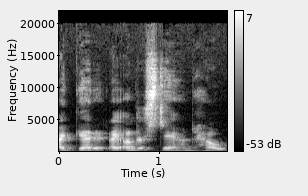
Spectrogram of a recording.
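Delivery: ordinary delivery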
